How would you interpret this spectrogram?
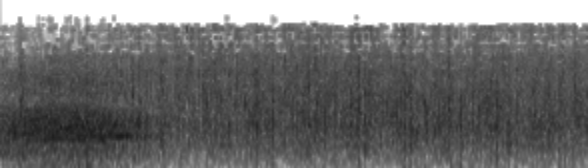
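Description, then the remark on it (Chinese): An audience at a Buddhist teaching talk claps steadily for several seconds, a dense, even patter of many hands with a brief burst of cheering voices at the start and no talking over it. “鼓掌的人都是有希望的。”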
